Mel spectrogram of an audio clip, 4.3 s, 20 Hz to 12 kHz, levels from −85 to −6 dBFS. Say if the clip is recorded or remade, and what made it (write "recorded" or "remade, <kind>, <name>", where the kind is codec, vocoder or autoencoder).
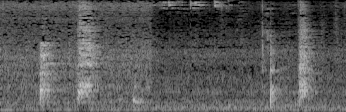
recorded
